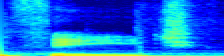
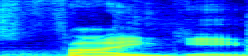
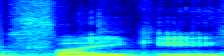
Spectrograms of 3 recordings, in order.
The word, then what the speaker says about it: Feige: for a long time I called him Fage I've always thought it was feige but I've never been sure no I all I've all the way the only pronunciation I've ever heard is actually feige so I think you're right it's still just won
